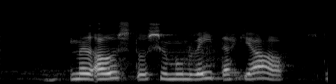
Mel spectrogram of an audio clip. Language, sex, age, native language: Icelandic, male, 11, Icelandic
